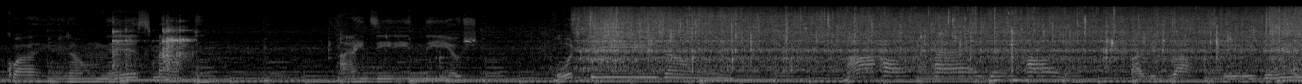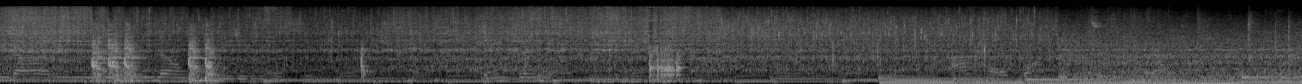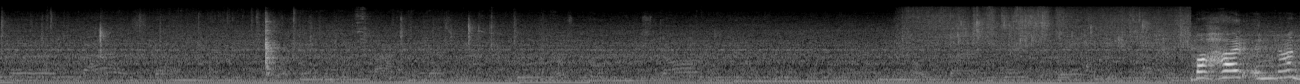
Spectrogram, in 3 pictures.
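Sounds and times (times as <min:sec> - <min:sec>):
onion sizzling in pot: 0:04.4 - 0:39.0.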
